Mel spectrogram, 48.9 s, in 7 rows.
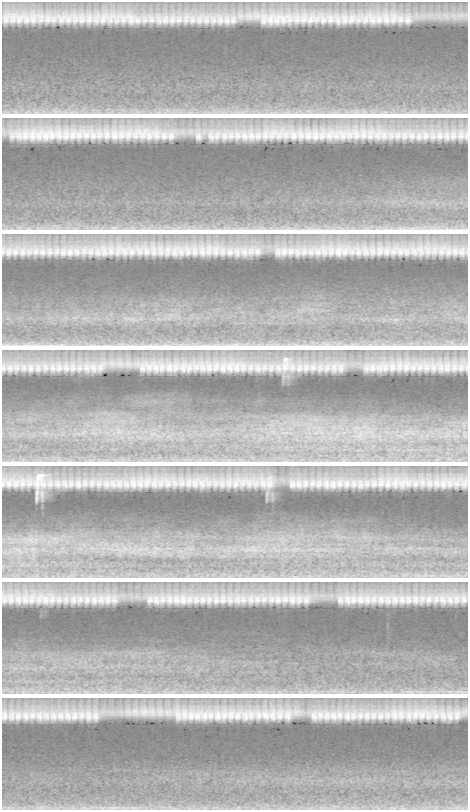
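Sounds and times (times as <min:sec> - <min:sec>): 
crickets chirping: 0:00.0 - 0:48.9.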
